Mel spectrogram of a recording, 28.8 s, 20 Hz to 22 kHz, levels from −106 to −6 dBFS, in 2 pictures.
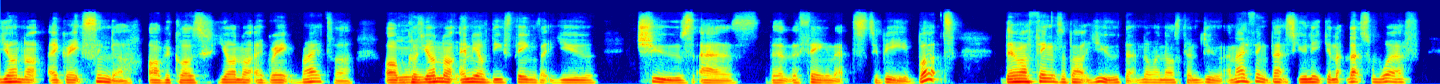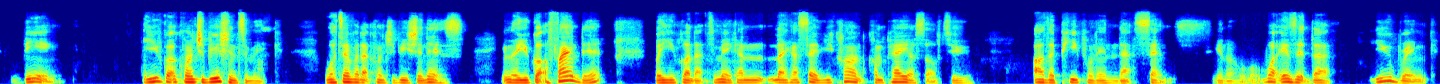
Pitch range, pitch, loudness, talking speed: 110-135 Hz, 120 Hz, -26 LUFS, 200 wpm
